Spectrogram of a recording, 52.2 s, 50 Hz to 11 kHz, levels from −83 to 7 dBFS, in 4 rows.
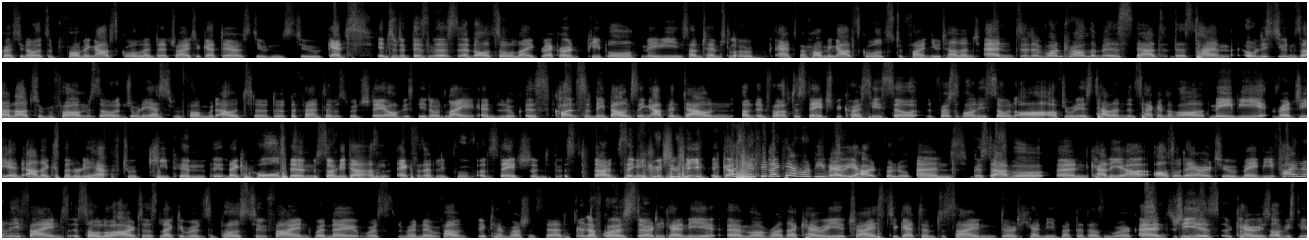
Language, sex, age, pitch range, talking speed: English, female, 20-39, 210-250 Hz, 215 wpm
